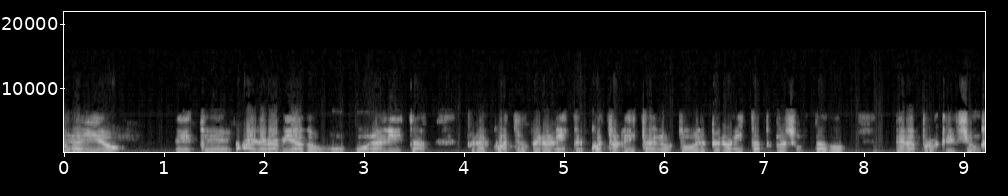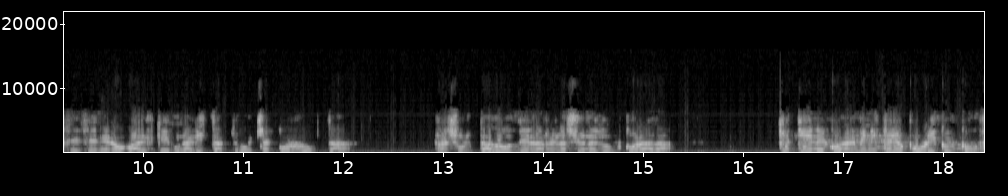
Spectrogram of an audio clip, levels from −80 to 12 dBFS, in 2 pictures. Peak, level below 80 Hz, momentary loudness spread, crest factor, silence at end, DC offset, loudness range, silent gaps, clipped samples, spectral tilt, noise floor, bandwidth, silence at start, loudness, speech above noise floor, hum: 0 dBFS; -58 dBFS; 7 LU; 20 dB; 0 s; 0.3%; 2 LU; none; under 0.1%; -0.5 dB/octave; -53 dBFS; 16 kHz; 0 s; -19 LUFS; 33 dB; none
